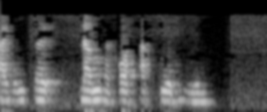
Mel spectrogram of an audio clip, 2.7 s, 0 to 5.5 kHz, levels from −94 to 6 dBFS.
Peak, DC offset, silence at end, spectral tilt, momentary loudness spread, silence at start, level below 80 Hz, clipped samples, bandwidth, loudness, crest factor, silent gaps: -2 dBFS; under 0.1%; 0.55 s; -10.5 dB/octave; 11 LU; 0 s; -58 dBFS; under 0.1%; 4.1 kHz; -19 LUFS; 18 dB; none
